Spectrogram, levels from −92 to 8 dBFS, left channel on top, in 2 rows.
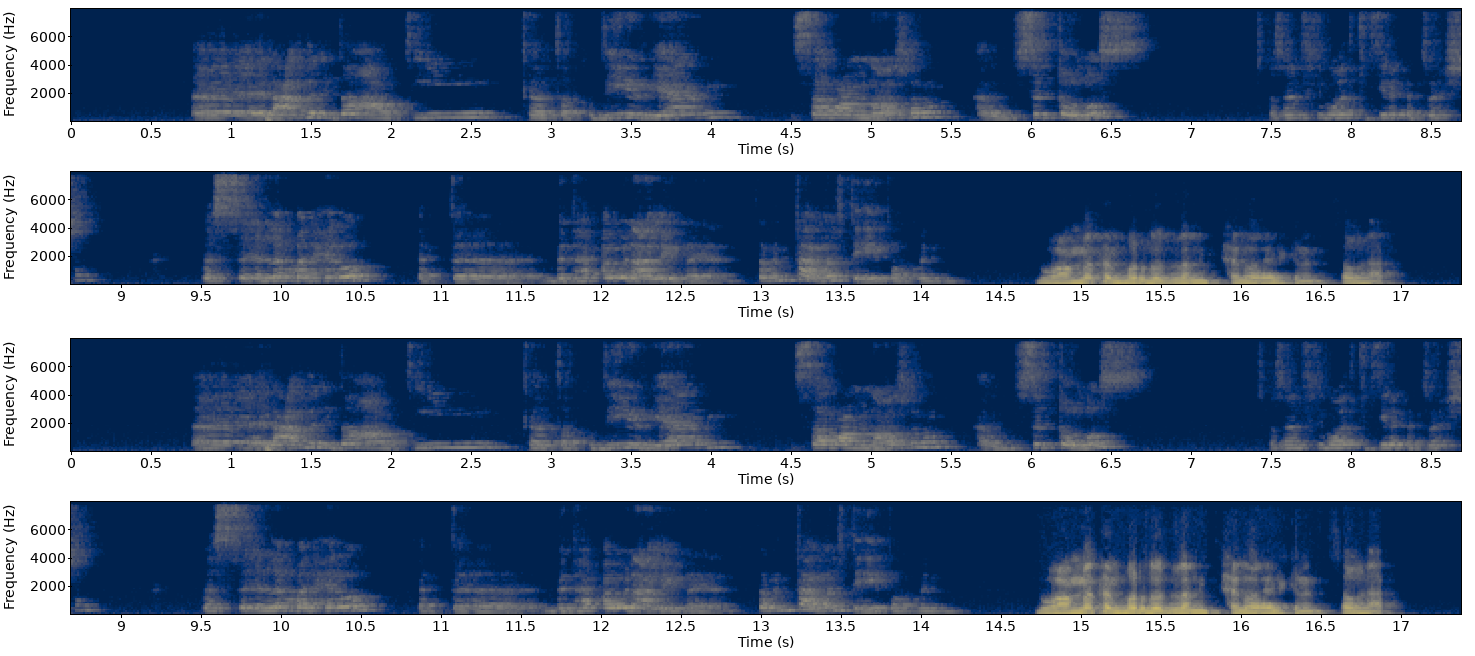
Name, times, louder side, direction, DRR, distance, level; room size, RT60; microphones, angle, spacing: voice 1, 0.8-4.2 4.5-6.7 7.5-8.8 9.5-10.6 10.9-14.3, left 1 dB, 85° left, 5.2 m, -42 dB
voice 2, 14.7-16.9, right 4 dB, 90° right, 0.6 m, -22 dB
12.0 x 9.6 x 2.6 m
head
